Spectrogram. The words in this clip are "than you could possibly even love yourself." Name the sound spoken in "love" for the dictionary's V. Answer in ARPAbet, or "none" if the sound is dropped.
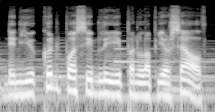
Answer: P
